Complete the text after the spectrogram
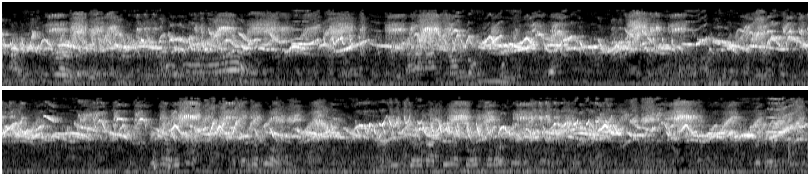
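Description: A caged bird chirps and twitters rapidly and continuously, close by.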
